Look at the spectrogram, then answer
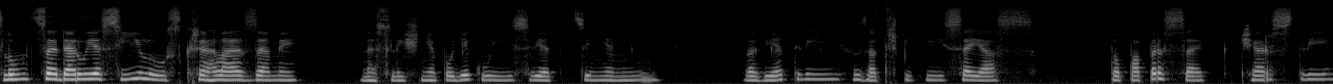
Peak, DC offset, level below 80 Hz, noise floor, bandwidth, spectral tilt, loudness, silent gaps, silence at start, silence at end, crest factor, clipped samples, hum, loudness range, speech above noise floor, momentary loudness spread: -10 dBFS; under 0.1%; -72 dBFS; -69 dBFS; 16.5 kHz; -5.5 dB/octave; -31 LUFS; none; 0 s; 0 s; 20 dB; under 0.1%; none; 9 LU; 40 dB; 16 LU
